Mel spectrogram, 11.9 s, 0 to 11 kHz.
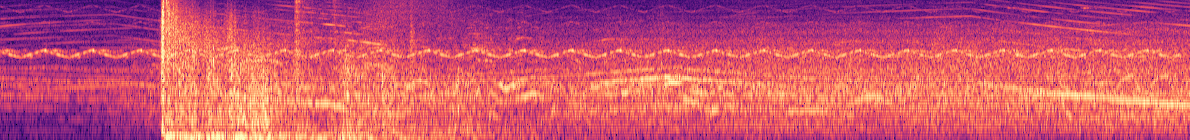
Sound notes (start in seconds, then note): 1.6 impact crashes; 7.5 onlookers shouting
